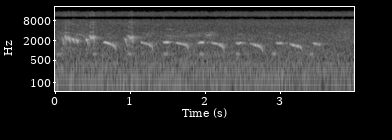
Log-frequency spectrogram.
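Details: Chinese hwamei from Sumatra singing loudly: a rapid run of clear whistled notes, each arching up then dropping, repeated about four per second in a rich melodic phrase.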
